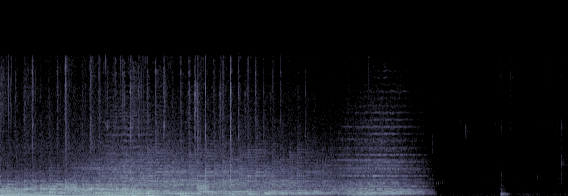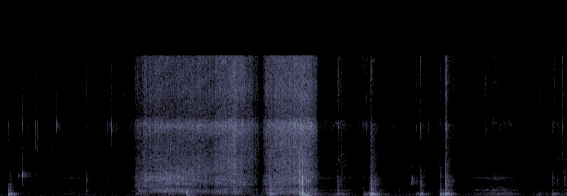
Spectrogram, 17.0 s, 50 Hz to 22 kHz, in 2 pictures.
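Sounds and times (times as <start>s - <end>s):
paint roller rasping on plastic: 10.6s - 13.3s.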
